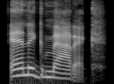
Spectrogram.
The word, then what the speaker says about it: enigmatic: enigmatic Pronounced en ig mat ic. This is an adjective.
